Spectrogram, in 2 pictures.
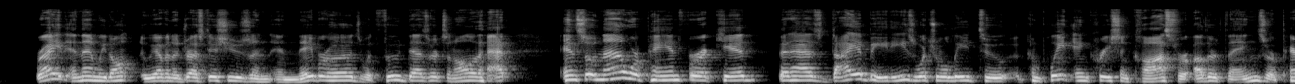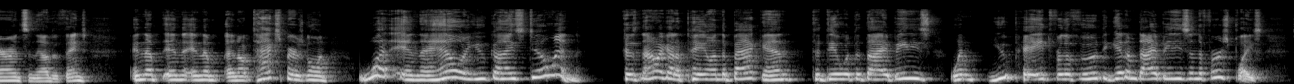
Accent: Ohio, United States; Because I'm from Ohio and that's what we do.

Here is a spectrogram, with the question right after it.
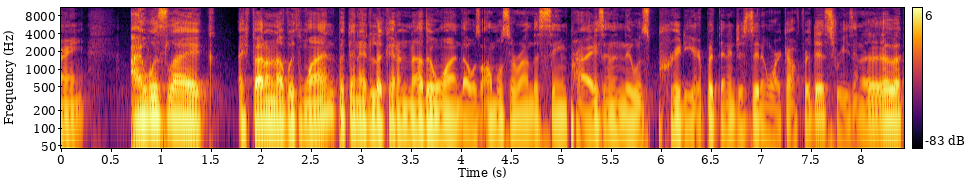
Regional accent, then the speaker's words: Watsonville, California, United States; Like, born and raised in Watsonville, which is a smaller city. Now it's a lot bigger, but mm-hmm. It was really small.

